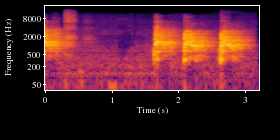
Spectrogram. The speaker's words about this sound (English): Play the dog sound. Just test out. Okay.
